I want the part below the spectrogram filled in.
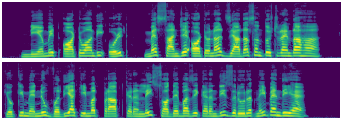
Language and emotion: Punjabi, happy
